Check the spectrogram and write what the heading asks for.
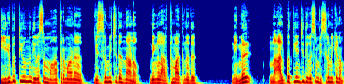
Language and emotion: Malayalam, surprised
